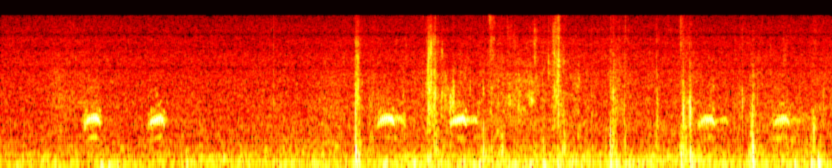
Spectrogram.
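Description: Faint bird calls over near silence: three pairs of short calls, each pair about three seconds after the last, with a few light ticks in the second half.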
